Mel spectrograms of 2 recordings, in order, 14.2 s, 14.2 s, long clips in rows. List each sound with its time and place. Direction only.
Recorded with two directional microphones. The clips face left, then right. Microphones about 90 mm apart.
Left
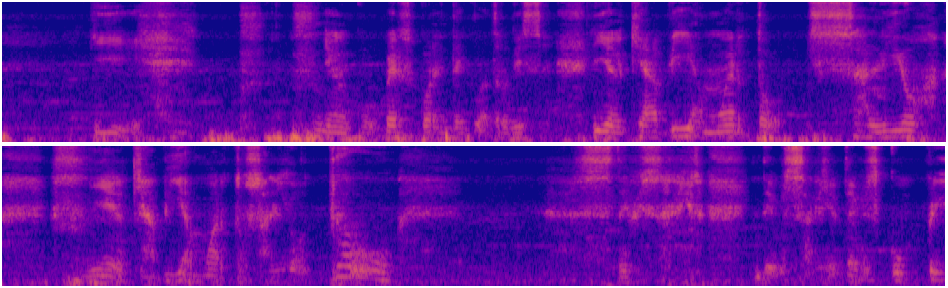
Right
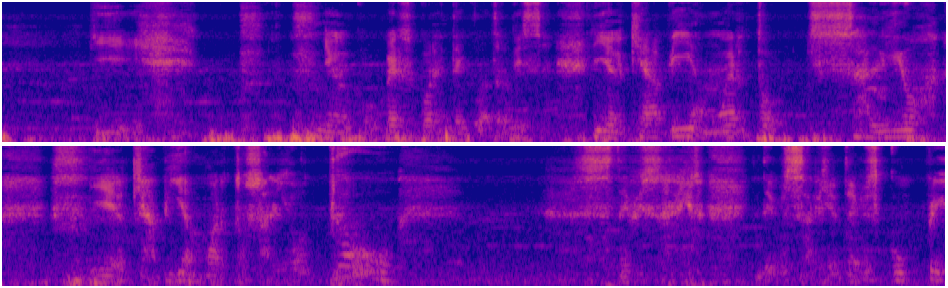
0.7 s a sound: 30° left (ahead or behind)
2.3 s speech: 25° left (ahead or behind)
11.3 s speech: 35° left (ahead or behind)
